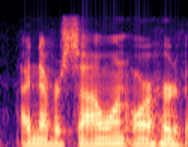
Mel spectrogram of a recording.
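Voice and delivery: plain

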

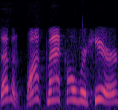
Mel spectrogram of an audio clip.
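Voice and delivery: high-pitched shouting. Recounting a shoot, the speaker quotes another man calling him over: retelling a yell. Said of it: "And then Mark yells".

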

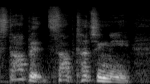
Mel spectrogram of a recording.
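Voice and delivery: frantic, high, drawn-out, freaked-out voice. Retelling how everyone urged him to fight, acting out freaking out. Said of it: "And I'm freaking out".

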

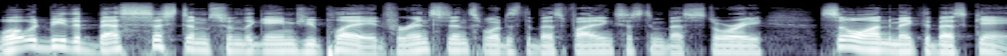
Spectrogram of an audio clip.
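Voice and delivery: normal talking voice

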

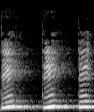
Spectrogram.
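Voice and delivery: di in condition lifted high. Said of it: "Nhấn âm tiết thứ hai này".

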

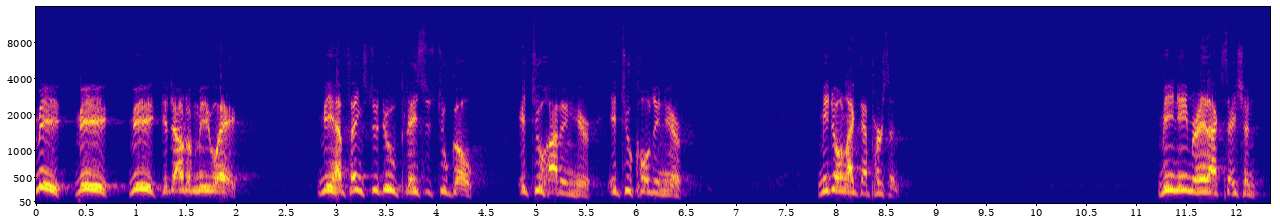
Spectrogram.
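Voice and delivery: furry puppet cartoon monster voice. Pastor preaching about the body, voicing its selfish side: Cookie Monster voice. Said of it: "when pastor does that voice".

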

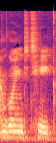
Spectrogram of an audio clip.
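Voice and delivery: normal talking voice

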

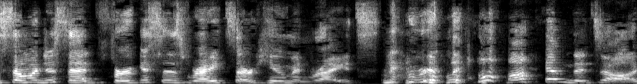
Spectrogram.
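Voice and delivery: words broken up by laughing, talking through laughter. Reading out what someone just said, laughing while talking. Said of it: "I'm laughing".

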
